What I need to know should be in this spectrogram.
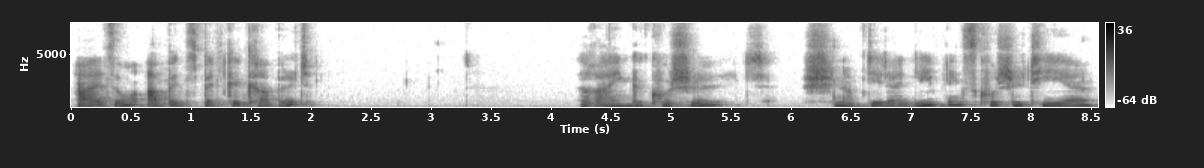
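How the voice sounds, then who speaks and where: A woman hosting a podcast and gently guiding a children's sleep meditation in a soft, whispery voice. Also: medium pitch. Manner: soft slow whispered guidance. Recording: meditation music and singing bowls behind.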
